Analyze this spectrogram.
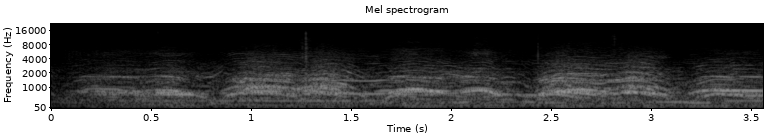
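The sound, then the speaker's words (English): A crowd chants an anti-French slogan outside the French embassy in Niamey, Niger, waving Russian flags. Loud, rhythmic massed voices repeat phrase after phrase in a rising and falling cadence. “crowds waving Russian flags and chanting "Down with France" stormed the French embassy in Niamey”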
